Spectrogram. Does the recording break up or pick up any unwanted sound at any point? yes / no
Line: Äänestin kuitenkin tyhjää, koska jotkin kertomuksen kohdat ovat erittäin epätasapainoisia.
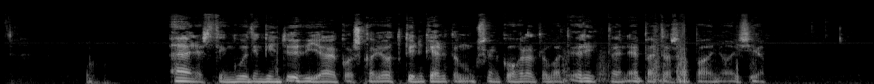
yes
